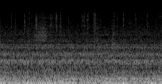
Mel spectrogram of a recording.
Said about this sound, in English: Now we get a little bit of rain.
